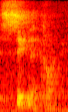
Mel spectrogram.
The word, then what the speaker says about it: signaconic: It's sign, S-I-G-N, and icon, but I pronounce it signaconic.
